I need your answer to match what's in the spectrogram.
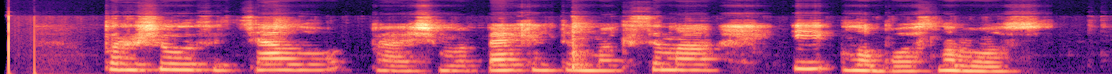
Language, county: Lithuanian, Kaunas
